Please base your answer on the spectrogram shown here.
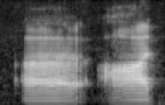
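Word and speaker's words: AU10TIX: It's pronounced Authentic is an Israeli company that was doing all of the biometric KYC and everything else on X.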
